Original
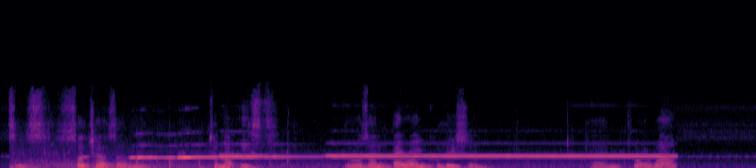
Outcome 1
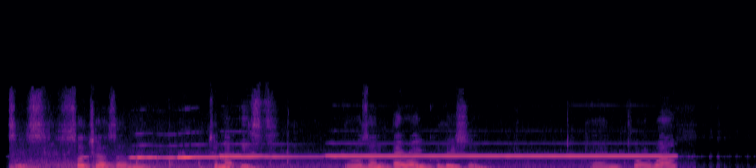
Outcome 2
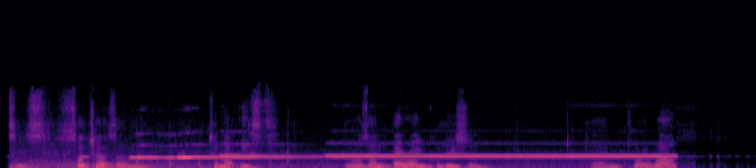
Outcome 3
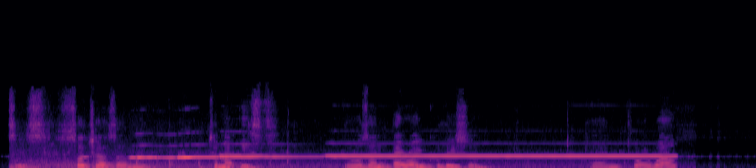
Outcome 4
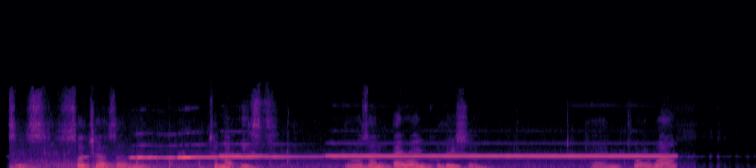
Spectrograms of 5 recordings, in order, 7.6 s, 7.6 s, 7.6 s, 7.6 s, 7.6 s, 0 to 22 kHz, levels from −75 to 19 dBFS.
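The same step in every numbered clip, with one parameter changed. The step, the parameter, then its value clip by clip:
gate, range: -40, -23, -10, -54 dB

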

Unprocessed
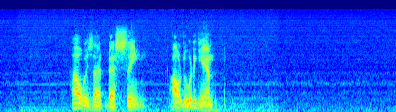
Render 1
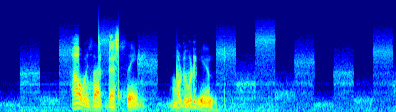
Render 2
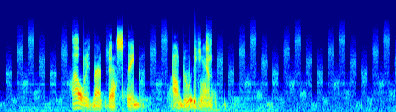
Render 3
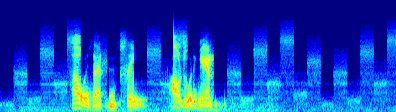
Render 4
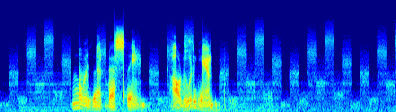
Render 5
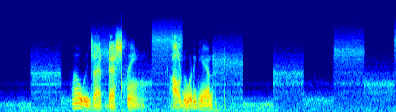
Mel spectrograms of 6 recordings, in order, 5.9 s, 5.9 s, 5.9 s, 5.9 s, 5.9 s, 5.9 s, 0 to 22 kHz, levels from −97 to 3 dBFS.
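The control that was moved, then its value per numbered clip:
stepped low-pass, rate: 3.4, 12, 5, 7.6, 2.2 Hz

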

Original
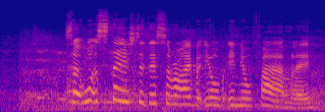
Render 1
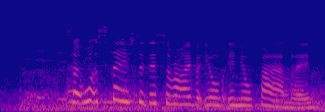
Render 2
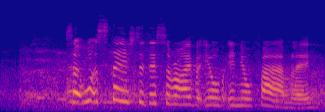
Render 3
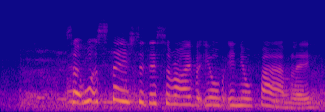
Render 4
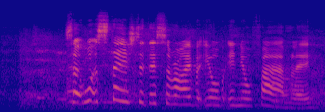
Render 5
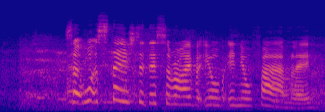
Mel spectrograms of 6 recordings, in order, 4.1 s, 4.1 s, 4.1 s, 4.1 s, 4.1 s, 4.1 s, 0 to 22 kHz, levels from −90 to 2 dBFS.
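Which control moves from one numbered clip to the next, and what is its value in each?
band-pass, frequency: 120, 880, 290, 6700, 2500 Hz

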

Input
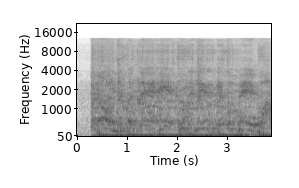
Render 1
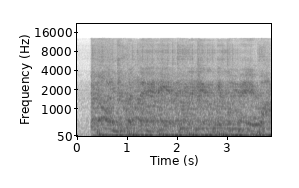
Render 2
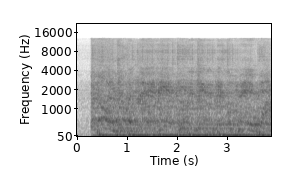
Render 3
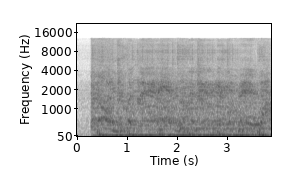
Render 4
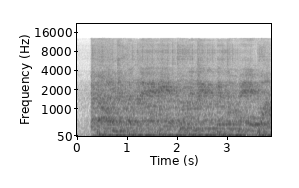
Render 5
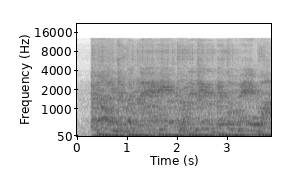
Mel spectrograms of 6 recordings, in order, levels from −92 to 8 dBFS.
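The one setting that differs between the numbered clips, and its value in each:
dark delay, time: 672, 353, 1263, 133, 69 ms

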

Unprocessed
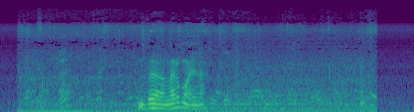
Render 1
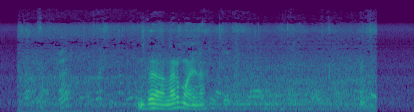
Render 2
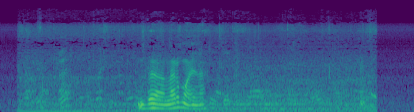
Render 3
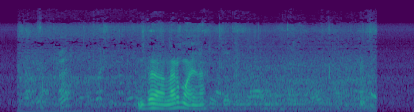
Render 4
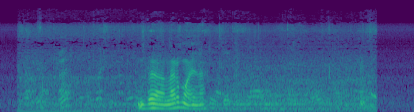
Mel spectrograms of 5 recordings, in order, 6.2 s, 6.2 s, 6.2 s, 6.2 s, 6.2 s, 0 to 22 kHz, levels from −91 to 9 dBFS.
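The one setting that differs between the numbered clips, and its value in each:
HPF, cutoff: 530, 56, 1300, 170 Hz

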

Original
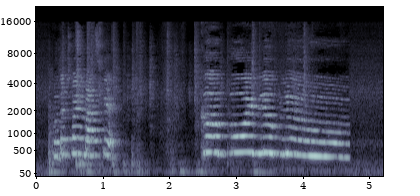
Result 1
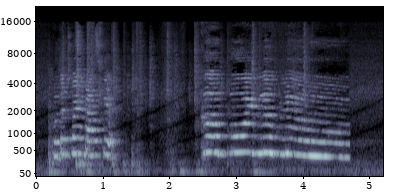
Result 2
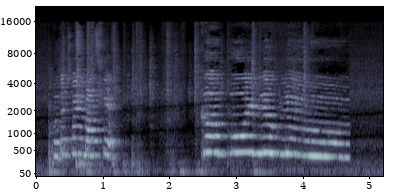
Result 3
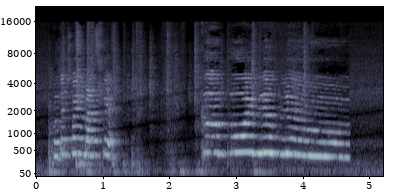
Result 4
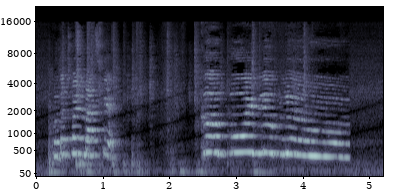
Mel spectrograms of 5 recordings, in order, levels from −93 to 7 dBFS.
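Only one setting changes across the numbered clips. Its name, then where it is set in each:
cascading phaser, rate: 1.3, 0.24, 0.45, 0.9 Hz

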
